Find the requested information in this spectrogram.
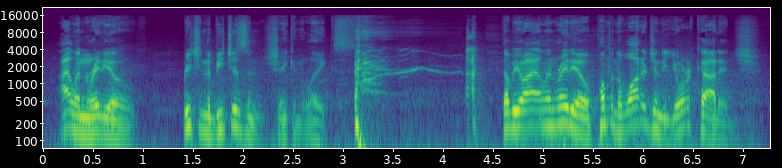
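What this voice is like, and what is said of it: Radio DJ announcer voice. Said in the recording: “the radio voice ... I was a DJ on a local radio station”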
